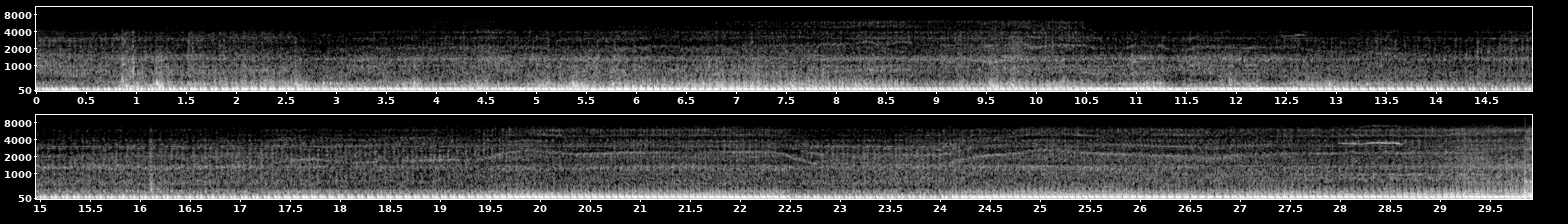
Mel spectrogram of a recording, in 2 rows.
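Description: Royal Enfield Interceptor 650's parallel-twin engine running steadily under way, its revs wavering a little in the second half.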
